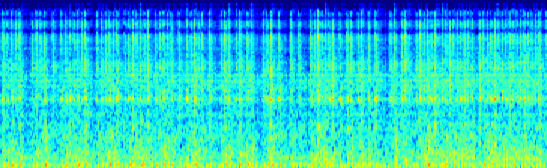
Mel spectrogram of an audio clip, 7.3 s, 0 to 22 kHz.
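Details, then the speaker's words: 1931 Ford Model A four-cylinder, long stored in a barn, just started with starting fluid; lumpy, uneven idle with loose low chuffing and hissing; timing advanced fully just to idle, owner thinks ignition timing is far off. "so I had to advance the timing all the way down just to get it to really idle so it's uh timing I think is pretty far off"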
